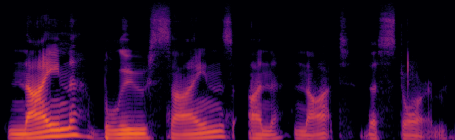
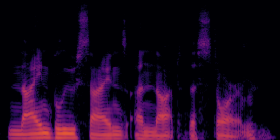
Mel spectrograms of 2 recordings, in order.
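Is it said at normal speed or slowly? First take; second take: slowly; normal speed. First: It is said more slowly. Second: It is said at normal speed.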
